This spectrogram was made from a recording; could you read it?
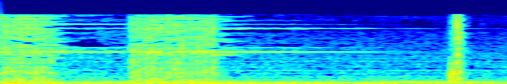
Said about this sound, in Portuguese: deixa eu pegar aqui o telefone. Vamos ligar aqui pra igreja.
